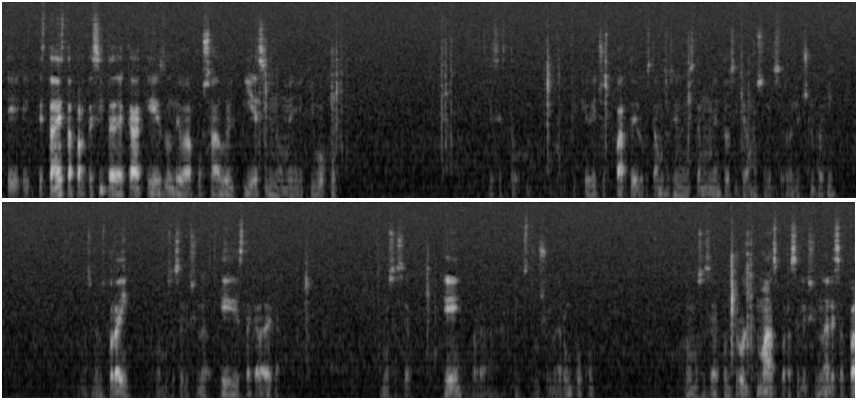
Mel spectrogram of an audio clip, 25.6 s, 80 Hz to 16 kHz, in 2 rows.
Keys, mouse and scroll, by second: 3.8 alt+Tab, 4.8 alt+Tab, 6.5 alt+Tab, 8.2-9.6 shift+middle drag, 10.7 ctrl+r, 11.2 ctrl+click, 13.4 click, 14.7 click, 15.5 right click, 15.9 scroll down 1, 16.2 middle click, 17.3 shift+middle click, 18.8 e, 22.1 click, 23.6 ctrl+KP_Add, 25.2 middle click.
